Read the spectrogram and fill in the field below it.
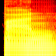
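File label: bread, Spanish, male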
